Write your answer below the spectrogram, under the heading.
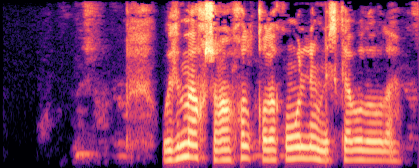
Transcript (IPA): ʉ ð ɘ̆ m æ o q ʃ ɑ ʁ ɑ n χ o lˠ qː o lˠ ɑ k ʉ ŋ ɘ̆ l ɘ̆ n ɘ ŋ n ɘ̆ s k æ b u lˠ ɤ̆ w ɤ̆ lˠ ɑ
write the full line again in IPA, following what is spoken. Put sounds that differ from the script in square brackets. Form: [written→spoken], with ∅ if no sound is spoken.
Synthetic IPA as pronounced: ʉ ð ɘ̆ m æ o q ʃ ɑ ʁ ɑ n χ o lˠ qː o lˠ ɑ k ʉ ŋ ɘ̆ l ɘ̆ n ɘ ŋ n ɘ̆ s k æ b u lˠ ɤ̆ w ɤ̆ lˠ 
